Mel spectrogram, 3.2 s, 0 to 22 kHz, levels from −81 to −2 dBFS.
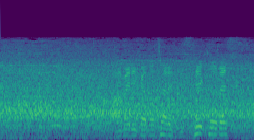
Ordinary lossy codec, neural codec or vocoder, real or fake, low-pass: none; none; real; 7.2 kHz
